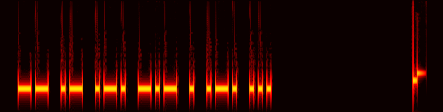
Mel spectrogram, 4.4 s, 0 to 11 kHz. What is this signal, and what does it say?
Morse code, heard as a keyed tone, about 27 wpm, 690 Hz. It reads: MARKERS
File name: Easy Words - Speed-Racing with Hints - 22wpm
